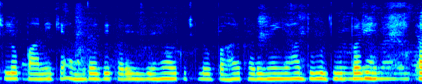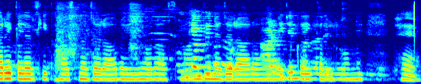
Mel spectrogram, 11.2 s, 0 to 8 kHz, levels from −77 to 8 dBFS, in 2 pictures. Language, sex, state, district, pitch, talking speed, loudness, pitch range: Hindi, female, Jharkhand, Jamtara, 190 Hz, 215 wpm, -20 LUFS, 185-195 Hz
